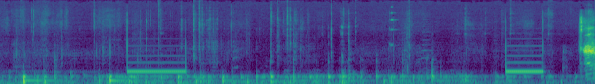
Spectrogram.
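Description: Outgoing phone call with two long electronic ring tones separated by a pause, heard close over a steady low hum and soft tapping, ending with a short bright tone.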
